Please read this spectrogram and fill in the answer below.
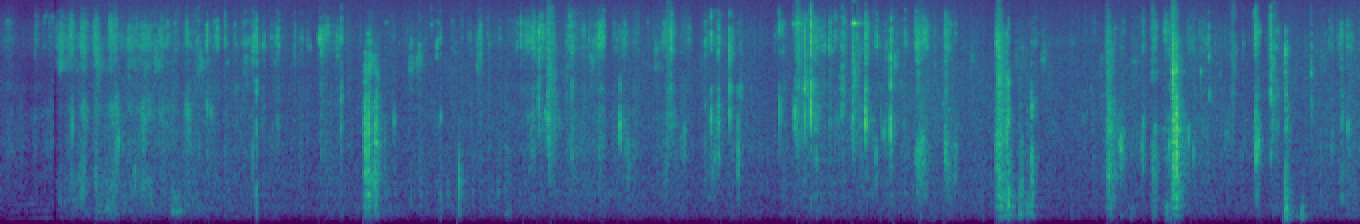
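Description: Shop rag rubbing and crinkling as gloved hands wipe solvent and built-up chain lube off a kart engine's starter-motor sub-assembly, with a few sharper clicks and knocks as the part is handled.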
